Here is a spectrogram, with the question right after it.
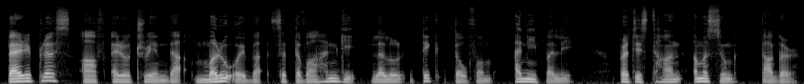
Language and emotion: Manipuri, neutral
